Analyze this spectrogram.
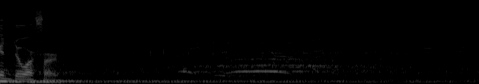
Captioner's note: audience cheers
